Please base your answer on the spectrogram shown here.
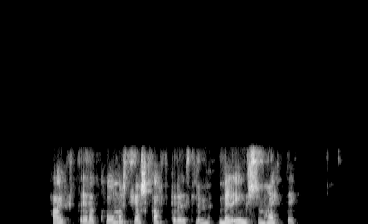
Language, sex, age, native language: Icelandic, female, 50-59, Icelandic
